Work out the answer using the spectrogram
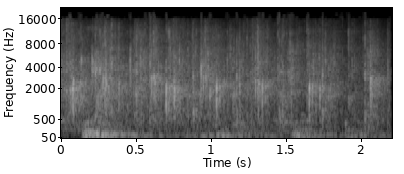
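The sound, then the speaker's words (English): A small round of applause for two men who have just planted seeds at a gardening demonstration: faint, uneven clapping with distinct individual claps. “So can I say thank you to you two? Can we give them a round of applause?”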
